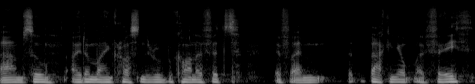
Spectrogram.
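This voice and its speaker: The man's voice is somewhat breathy, and his intonation stays monotone and flat. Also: fairly low pitch for a man, moderate pace. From Ireland, County Cork. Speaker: community development officer. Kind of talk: casual chat. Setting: on location at a community complex.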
